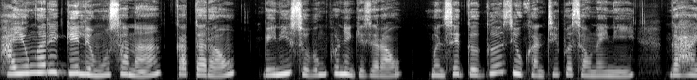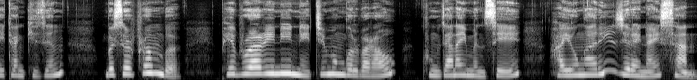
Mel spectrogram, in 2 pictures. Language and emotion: Bodo, neutral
